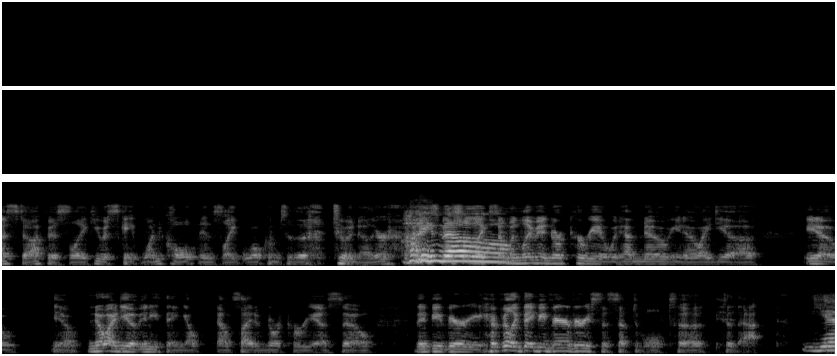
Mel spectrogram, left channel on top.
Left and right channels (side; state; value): left; silent; 55 dB below the other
